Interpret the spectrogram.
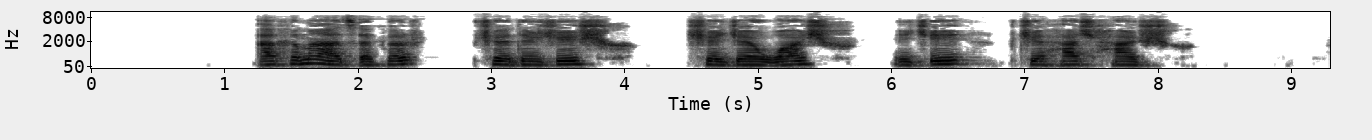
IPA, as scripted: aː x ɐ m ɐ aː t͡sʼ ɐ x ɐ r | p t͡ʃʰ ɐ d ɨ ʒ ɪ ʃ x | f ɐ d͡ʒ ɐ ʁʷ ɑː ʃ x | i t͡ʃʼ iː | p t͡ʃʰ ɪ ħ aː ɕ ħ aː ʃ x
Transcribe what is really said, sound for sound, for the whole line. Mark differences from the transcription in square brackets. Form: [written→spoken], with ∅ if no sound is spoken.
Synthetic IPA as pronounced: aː x ɐ m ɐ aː t͡sʼ ɐ x ɐ r | p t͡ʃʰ ɐ d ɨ ʒ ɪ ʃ x | [f→ʃ] ɐ d͡ʒ ɐ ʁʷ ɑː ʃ x | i t͡ʃʼ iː | p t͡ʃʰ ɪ ħ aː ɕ ħ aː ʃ x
